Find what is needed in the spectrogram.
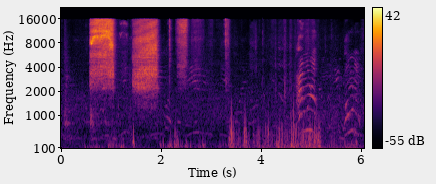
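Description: Two hissing strokes of a hand balloon pump blow up a long latex twisting balloon. The balloon then squeaks and rubs as it is twisted into shape.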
